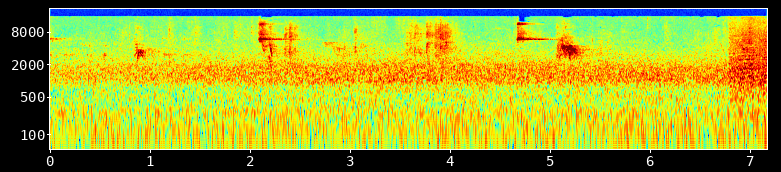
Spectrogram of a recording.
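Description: Outdoor city ambience: a steady low hum of distant traffic, with a few short, high bird chirps, the clearest about two and about five seconds in.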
